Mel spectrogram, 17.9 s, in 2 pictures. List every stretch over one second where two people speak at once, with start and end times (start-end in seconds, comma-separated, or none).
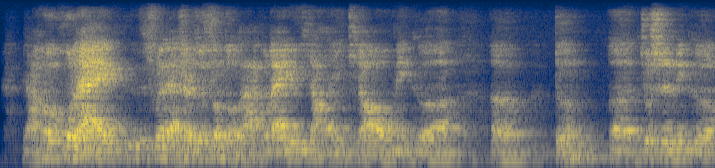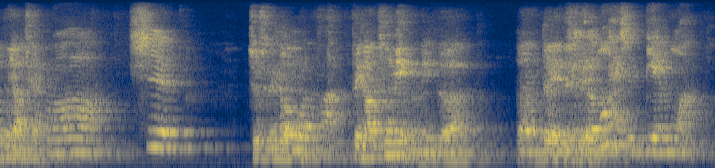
none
